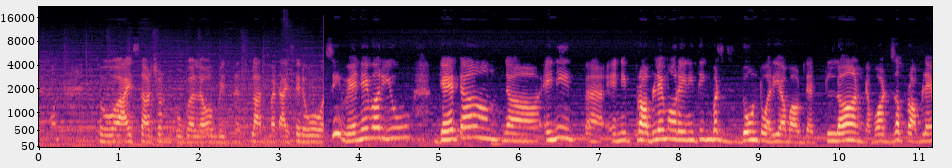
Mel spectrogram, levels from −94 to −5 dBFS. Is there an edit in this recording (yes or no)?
yes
